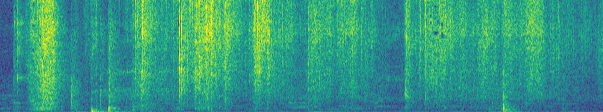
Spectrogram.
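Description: Plastic shrink-wrap crinkling and tearing as a sealed trading-card box is unwrapped by hand, with two thumps, about a second in and near the end.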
